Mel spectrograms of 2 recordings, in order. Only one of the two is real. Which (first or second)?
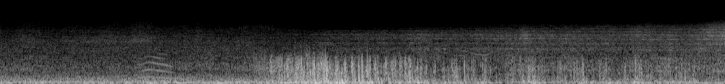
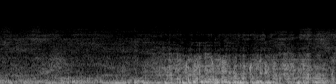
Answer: first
